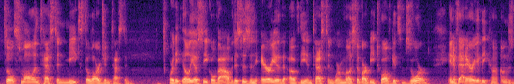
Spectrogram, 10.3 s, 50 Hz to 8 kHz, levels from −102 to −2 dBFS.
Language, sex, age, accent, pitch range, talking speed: English, male, 40-59, American, 110-130 Hz, 170 wpm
